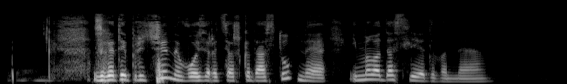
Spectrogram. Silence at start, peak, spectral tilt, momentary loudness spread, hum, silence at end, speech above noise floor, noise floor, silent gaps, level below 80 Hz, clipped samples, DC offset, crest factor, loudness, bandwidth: 0.6 s; -2 dBFS; -5.5 dB/octave; 20 LU; none; 0.85 s; 57 dB; -79 dBFS; none; -62 dBFS; under 0.1%; under 0.1%; 22 dB; -22 LUFS; 11.5 kHz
